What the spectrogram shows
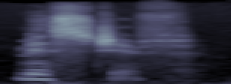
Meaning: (noun) 1. Conduct that playfully causes petty annoyance 2. A playfully annoying action 3. A nest or pack of mice or rats
- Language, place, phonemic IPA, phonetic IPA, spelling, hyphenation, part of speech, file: English, California, /ˈmɪs.t͡ʃɪf/, [ˈmɪs.t͡ʃʰɪf], mischief, mis‧chief, noun / verb, En-us-mischief.ogg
